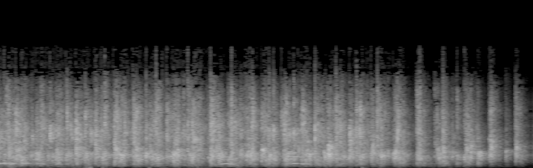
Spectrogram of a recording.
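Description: Audience applause at the Kaijukon convention in Uelzen: dense, loud clapping from many hands that holds steady for the whole stretch and thins slightly toward the end.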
